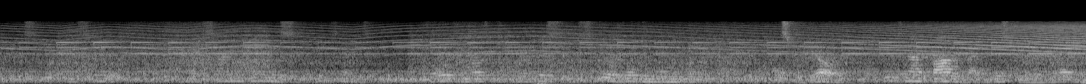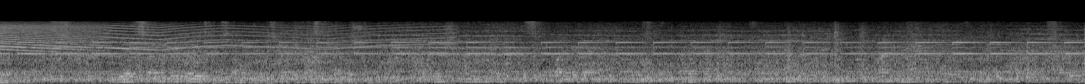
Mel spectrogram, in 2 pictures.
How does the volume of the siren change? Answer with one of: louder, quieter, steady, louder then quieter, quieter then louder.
louder then quieter.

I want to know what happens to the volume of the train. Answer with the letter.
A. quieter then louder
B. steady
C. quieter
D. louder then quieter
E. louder
B.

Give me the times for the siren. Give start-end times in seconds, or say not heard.
0.0-15.4.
